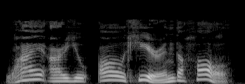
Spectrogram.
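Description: Lady doing a calm skeptical lawyer guy, slow and husky, questioning everything. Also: low-pitched, no room sound, heavily acted. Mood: doubtful, probing. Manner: measured, questioning. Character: calm, doubting middle-aged male lawyer. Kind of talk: storybook reading.

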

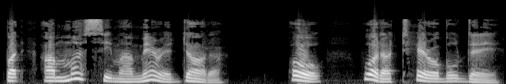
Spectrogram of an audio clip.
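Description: A man's voice: mid-range voice, very animated, unhurried, no room sound, pitched above the performer's own voice. A man voicing a boastful male toad disguised as a washerwoman, chattering in a fussy, put-on old-woman manner in a storybook reading.

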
